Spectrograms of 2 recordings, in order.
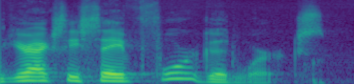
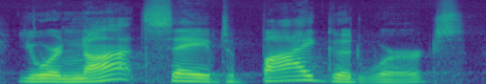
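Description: First: "for" picked out as the key word; stress on for. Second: "by" stressed and held, the line slowed. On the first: Preacher contrasting verse ten with verse nine, stress on "for". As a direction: lean on "for" as the correction. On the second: Preacher explaining verse nine to listeners, firm stress on "by". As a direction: lean on "by" to set up a contrast. Contrasting by with for. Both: Shown as a demonstration.

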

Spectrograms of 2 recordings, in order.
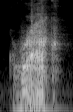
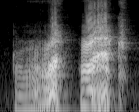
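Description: First: Loud rasping beast screech; screeched crack. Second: Loud growly beast shout; shouted crack. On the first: Beast screeching at the bird. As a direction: screech it like a cross monster. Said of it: "screeched Grackle". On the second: Beast shouting at the bird. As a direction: bellow it like a grumpy beast. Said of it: "shouted Grackle". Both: A narrator's reading.

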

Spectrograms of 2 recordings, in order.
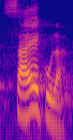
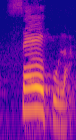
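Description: First: SAECULA said sa-E-cu-la; split A-E. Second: SECULA said SE-cu-la, one open e. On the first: Teacher showing students what not to say, saecula with split vowels. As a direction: sound a and e separately in saecula. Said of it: "No se dice saecula". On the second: Teacher showing students the right way, secula with one open e. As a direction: begin secula with a single open e, slowly. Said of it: "una E abierta". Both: Shown as a demonstration.

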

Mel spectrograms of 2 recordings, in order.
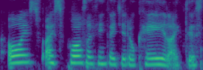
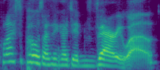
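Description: First: Softer, higher, hesitant little reply; unsure answer. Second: Confident, upbeat retake of an answer; more positive. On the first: Child answers presenter in practice run, unsure. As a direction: give a tentative, unconvinced answer. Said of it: "say it a bit more, kinda, like, more positive". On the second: Child redoing answer for the cameras, confidently positive. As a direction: sell the answer with self-assurance. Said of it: "more positive there in, like, in when". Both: Retold or imitated.

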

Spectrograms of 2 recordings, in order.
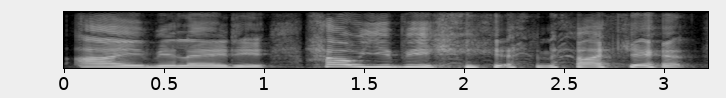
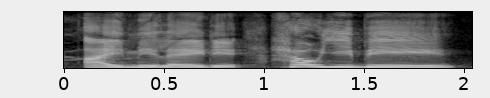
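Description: First: Put-on high Celtic accent slipping into Jamaican; botched Celtic accent. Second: Louder, higher hammed-up Celtic greeting; Celtic accent. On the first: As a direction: try Celtic, land accidentally on Jamaican. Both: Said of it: "donning his best Celtic accent".

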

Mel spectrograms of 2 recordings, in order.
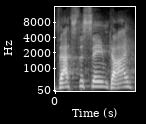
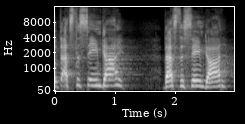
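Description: First: Slow, awed that's the same guy; dawning realization. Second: Slow, wondering that's the same God; awed realization. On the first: Retold or imitated. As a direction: let it sink in as you say it. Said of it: "moment of realization". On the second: Acted. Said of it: "you read these stories and you go".

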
